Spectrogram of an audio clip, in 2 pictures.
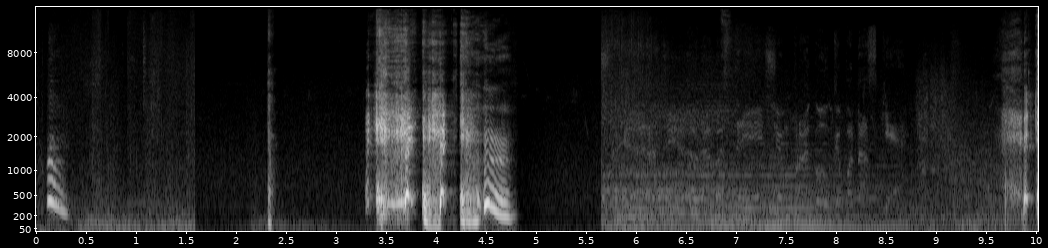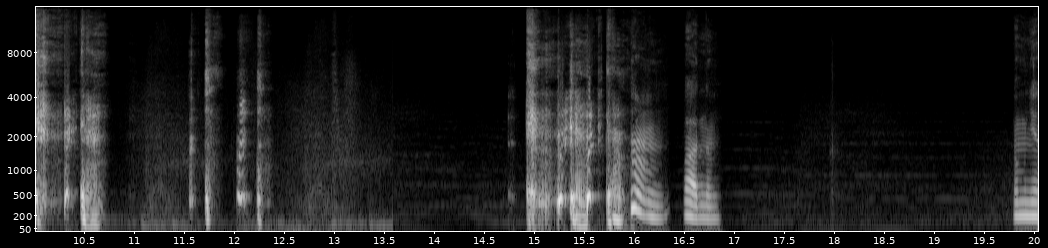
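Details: Real, unscripted smoker's cough in an adult woman who smokes and has allergies, coughing while gaming: three bursts of harsh, deep, wet-sounding coughs with faint game music between fits.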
